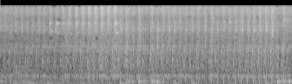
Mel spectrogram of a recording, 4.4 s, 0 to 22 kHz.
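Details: Raider 150 second-gen single-cylinder motorcycle after repair of very loud running and then a no-start: the idle is a steady low thumping about four beats per second with no loud knock; it runs normally but is still smoky.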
